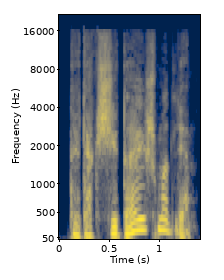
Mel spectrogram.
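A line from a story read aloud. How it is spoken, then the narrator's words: Loud whisper. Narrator (Russian): громким шепотом произнесла Агата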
